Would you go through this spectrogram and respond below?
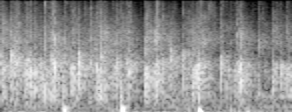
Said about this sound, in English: Can we give Kyle one more round of applause?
